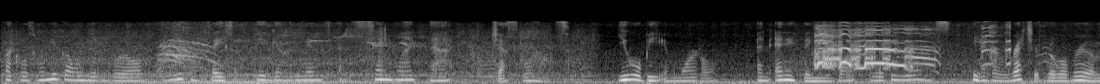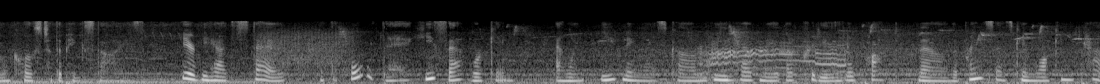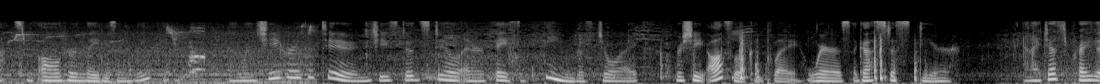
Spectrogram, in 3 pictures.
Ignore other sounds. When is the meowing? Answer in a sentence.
The meowing can be heard from 1.6 to 2.2 s, from 17.9 to 19.5 s and from 28.4 to 30.3 s.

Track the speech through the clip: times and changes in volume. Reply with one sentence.
You can hear the speech from 0.0 to 31.6 s, at a steady volume; and briefly from 32.1 to 32.9 s.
